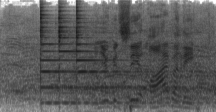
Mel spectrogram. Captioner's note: bell rings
